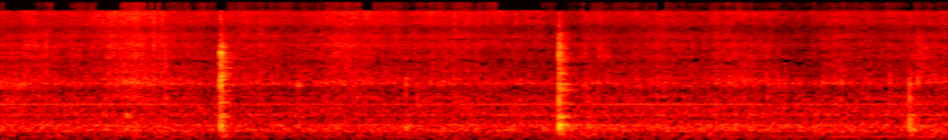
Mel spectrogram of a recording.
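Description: Celery and onions sizzle in a pan for veggie dog jambalaya, a steady soft crackling hiss of frying, broken by a few sharp clicks of stirring, moderately quiet and without voices.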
